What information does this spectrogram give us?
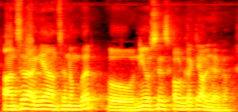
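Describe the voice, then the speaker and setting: A man's voice: medium pitch, a little fast, a little mellow. A man teaching exam vocabulary, who spells out words letter by letter and keeps checking in with his students. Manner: addresses students as "साथियों" and "भैया". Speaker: English teacher. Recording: echoey room with faint ambience.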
